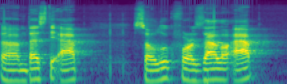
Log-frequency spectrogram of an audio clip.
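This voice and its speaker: Male tutorial host, mid-pitched, flat intonation, halting, casual unscripted app demo. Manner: hesitant, halting delivery with trailing phrases.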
